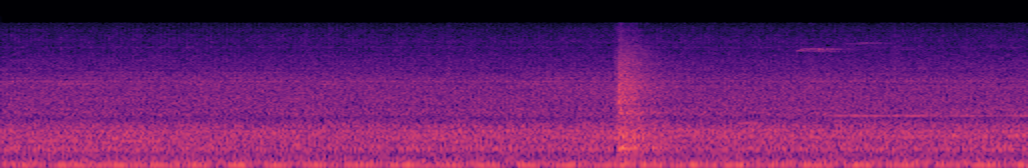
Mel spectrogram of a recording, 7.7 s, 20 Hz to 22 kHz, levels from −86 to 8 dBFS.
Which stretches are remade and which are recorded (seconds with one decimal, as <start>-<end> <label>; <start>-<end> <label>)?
0.0-7.7 recorded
